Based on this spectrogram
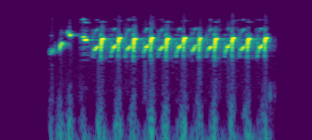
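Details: Bright, rapid goldfinch phrase from Spain: a couple of rising introductory chirps followed by a rolling series of about twelve crisp twittered notes at an even pace, then silence.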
